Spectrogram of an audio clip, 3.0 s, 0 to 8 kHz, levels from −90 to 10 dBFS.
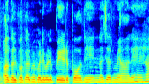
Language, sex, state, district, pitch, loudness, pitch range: Hindi, female, Chhattisgarh, Raipur, 210 Hz, -14 LUFS, 205-215 Hz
